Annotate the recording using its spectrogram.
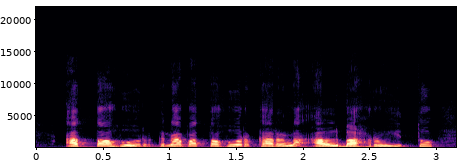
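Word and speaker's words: الطهور: albahru itu at thahur dibacanya jangan thhur at thahur Kenapa thahur karena albahru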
